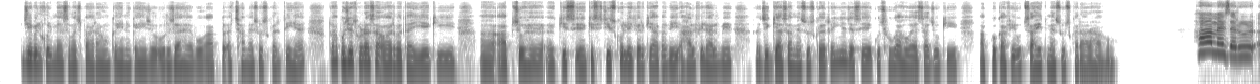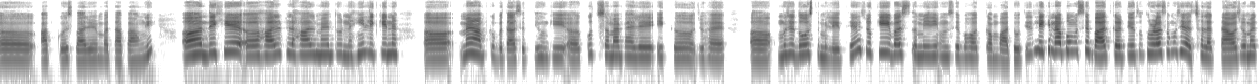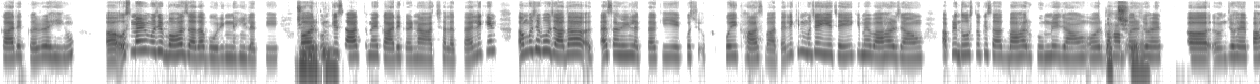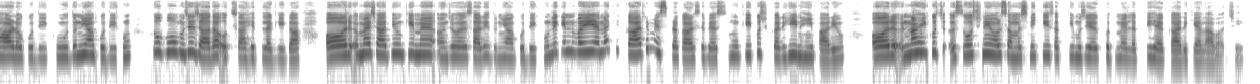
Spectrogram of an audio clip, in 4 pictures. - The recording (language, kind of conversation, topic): Hindi, advice, रोज़मर्रा की ज़िंदगी में अर्थ कैसे ढूँढूँ?
- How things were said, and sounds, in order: in English: "बोरिंग"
